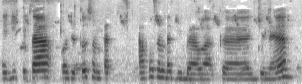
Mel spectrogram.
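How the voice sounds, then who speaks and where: A woman's voice: medium pitch, normal speed, sharp tone, slight background noise. A woman in her twenties hosting a casual live-stream interview, chatty, eager and upbeat, talking over a video call. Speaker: host.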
